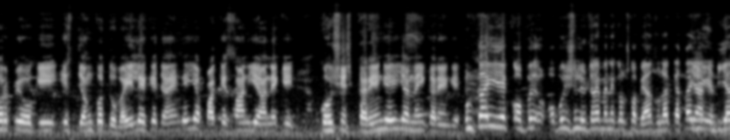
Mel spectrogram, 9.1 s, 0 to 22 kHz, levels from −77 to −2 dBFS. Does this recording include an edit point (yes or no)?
yes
